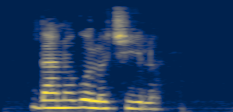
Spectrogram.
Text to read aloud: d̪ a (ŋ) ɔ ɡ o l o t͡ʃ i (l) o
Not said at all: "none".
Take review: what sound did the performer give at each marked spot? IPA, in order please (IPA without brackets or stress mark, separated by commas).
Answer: n, l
